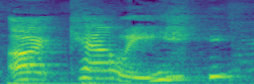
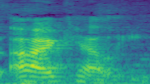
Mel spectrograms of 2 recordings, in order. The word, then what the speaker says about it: R. Kelly: His name is Art Kelly." And she pronounced his name Art Kelly, as in art. And then she later realized it was R. Kelly.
